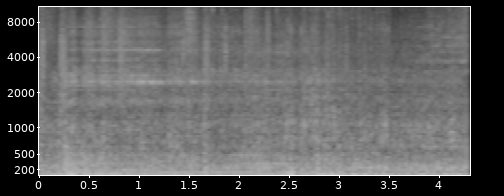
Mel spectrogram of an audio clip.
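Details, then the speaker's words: Mazda MX-5 Miata driven on icy roads: a deep, steady drone under road noise at low revs, which happens constantly and seems to come from the rear differential; cause suspected, not confirmed. "That happens all the time in low revs. It's coming from somewhere on the diff."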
